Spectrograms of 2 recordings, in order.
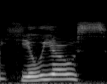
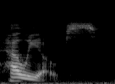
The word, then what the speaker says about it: Helios: Now, I know in the previous mission I pronounced the name Helios. Well, since then I've learned that the name is actually pronounced Helios.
